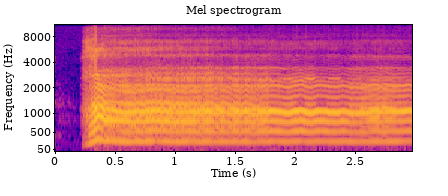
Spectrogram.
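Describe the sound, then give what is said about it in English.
A voice imitates a car horn honked at a driver who cut in while driving in San Diego, with one long, loud, steady honk, a buzzy mid-pitched tone held for nearly three seconds without a break. “if we were in San Diego and somebody would cut me off, I would honk the horn. Not beep, beep.”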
